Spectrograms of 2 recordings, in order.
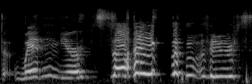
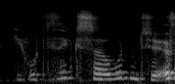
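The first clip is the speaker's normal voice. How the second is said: very quiet whispered aside; 6 semitones lower, 12 dB quieter than usual. Voicing Protean whispering a reply to another character: whispering. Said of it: "Protean whispers back".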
